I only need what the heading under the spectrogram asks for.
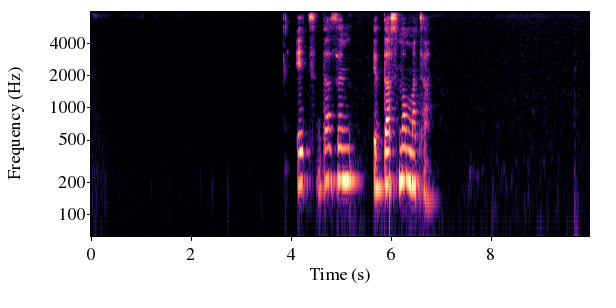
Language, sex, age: Icelandic, female, 20-29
